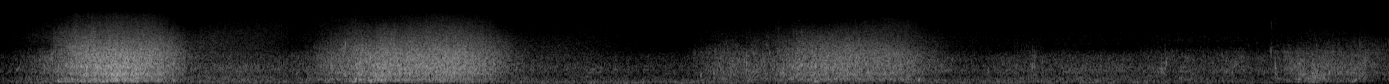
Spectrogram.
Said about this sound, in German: Es rauscht im Meer.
